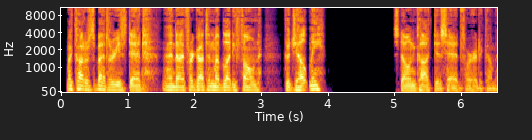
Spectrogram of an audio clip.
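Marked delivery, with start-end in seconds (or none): 0.1-3.9 put-on higher-pitched woman with a light Scottish accent; educated Scottish accent. A narrator's reading. Stranded woman asks a stranger for help, educated Scottish accent. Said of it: "Her accent was educated, Scottish".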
